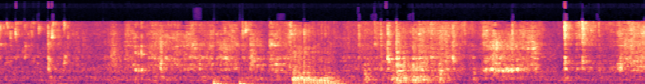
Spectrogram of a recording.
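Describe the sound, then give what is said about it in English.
Purified water pours steadily into a mixture containing Maggi and apple juice, a continuous splashing trickle lasting several seconds with a few louder gurgling surges along the way, and nobody speaking. “Then you add a little purified water.”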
